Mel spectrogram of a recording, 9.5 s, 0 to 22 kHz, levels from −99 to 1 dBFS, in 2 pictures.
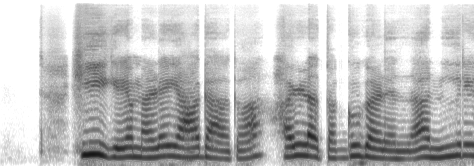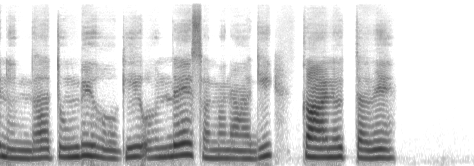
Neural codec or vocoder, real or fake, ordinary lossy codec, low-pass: codec, 44.1 kHz, 2.6 kbps, DAC; fake; none; 19.8 kHz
